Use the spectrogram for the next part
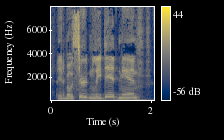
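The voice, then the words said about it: Imitates another person's voice. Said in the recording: “I'm a bad impression of Tommy Chong, and I'm having a bad trip.”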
